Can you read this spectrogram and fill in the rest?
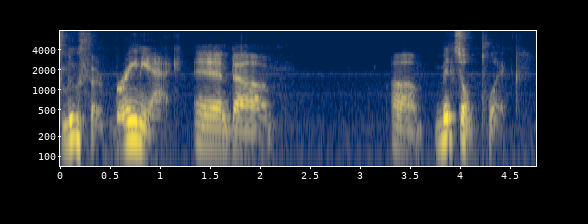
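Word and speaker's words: Mxyzptlk: Brainiac and um um mitop Plick that's how you say his name mitop is probably Superman's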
